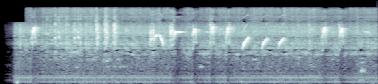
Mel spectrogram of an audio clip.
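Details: Sunbird, known locally as kolibri ninja, singing vigorously: rapid series of thin, high chirps and short upslurred whistles, about four notes a second, with buzzy bursts in between and a quiet background.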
